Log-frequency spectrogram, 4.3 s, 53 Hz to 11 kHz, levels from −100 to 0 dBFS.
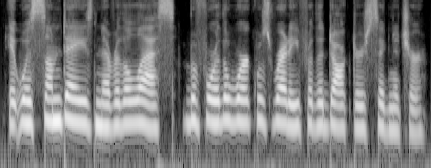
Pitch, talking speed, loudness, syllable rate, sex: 210 Hz, 195 wpm, -17 LUFS, 5.9 syllables/s, female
